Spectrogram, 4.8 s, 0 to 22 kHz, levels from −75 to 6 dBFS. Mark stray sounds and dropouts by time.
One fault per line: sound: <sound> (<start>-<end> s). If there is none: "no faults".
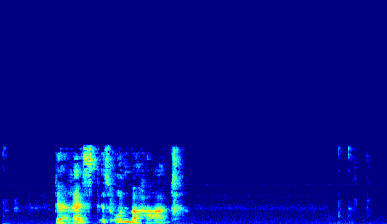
no faults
